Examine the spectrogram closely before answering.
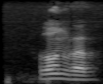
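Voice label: "лунвыв", Komi, male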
